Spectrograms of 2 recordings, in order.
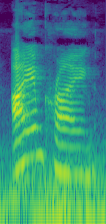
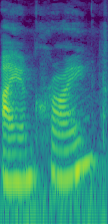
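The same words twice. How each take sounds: First: I am crying said louder and pushed; loud, urgent retelling. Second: Said in the usual way. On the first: Retold or imitated. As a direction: push the words out, overwhelmed.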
